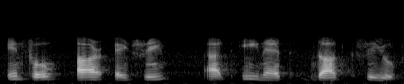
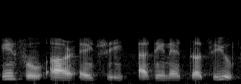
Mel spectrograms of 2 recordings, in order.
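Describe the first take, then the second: First: It is said slowly. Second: It is said at normal speed.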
